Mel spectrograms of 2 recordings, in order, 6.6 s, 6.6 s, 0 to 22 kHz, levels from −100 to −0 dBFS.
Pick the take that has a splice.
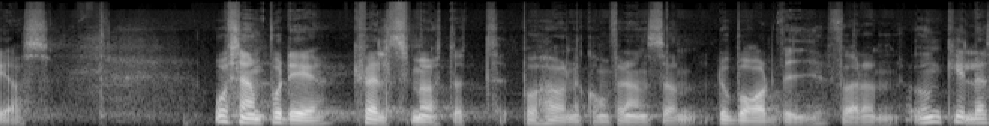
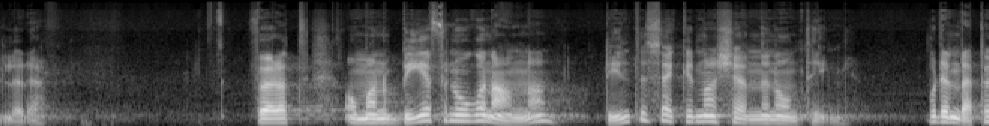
second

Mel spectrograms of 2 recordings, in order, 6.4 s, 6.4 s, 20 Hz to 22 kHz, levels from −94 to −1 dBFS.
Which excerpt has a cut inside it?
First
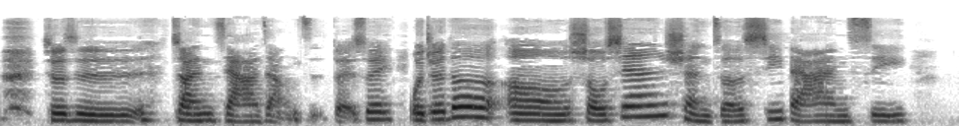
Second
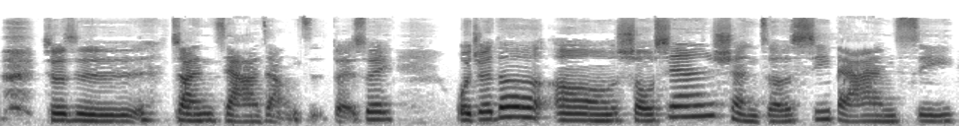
first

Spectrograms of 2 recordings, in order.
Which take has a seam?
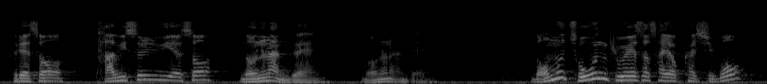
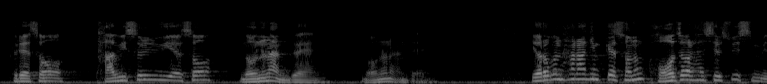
first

